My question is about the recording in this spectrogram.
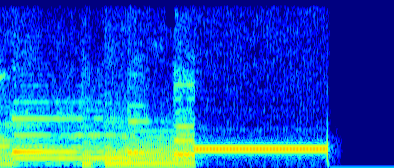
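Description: A telephone dial tone sounds as a call is placed: shifting multi-tone sounds give way to a loud, steady, single-pitched hum that cuts off abruptly, with no talk.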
